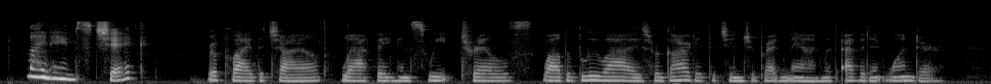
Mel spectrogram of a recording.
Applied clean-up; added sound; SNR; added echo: none; none; none; none.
